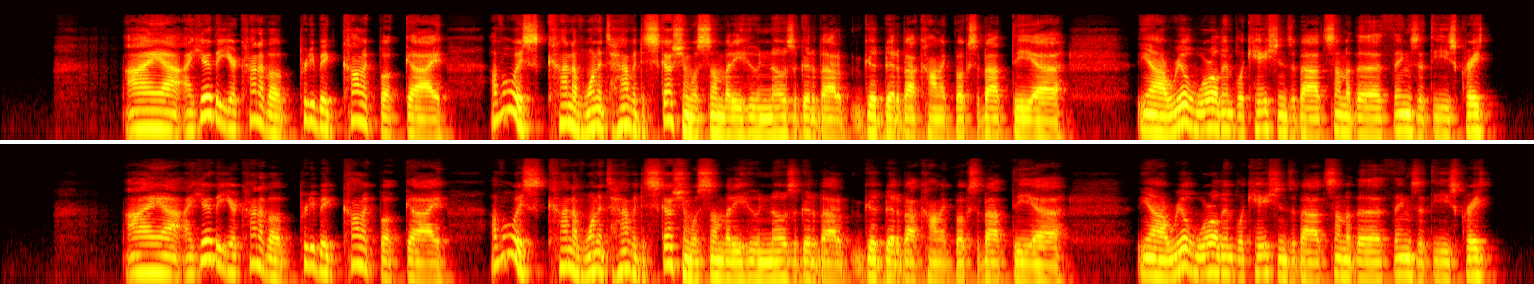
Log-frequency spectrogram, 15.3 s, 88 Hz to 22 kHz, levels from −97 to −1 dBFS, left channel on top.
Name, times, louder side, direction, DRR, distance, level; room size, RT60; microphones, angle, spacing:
voice 1, 1.2-4.4 4.9-10.8 11.4-14.8, left 3 dB, 70° left, 0.9 m, -26 dB
8.1 x 6.0 x 3.2 m
head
